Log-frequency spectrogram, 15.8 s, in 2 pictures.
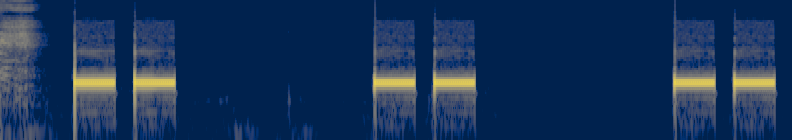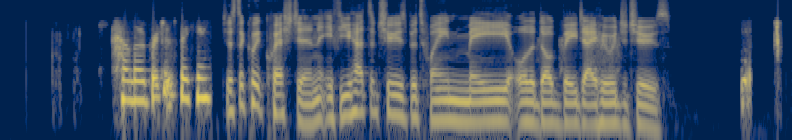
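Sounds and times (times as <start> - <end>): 
phone ringback tone: 0.8 - 1.8, 3.8 - 4.8, 6.8 - 7.8
speech: 9.2 - 14.7.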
